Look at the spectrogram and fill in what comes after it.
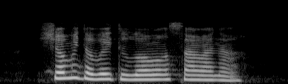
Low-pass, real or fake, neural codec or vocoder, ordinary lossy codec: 7.2 kHz; fake; codec, 16 kHz, 8 kbps, FreqCodec, larger model; Opus, 16 kbps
